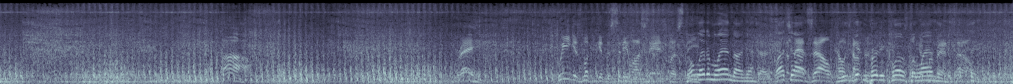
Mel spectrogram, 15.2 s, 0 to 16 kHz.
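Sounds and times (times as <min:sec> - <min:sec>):
helicopter rotor chopping: 0:00.0 - 0:15.1
speech: 0:08.5 - 0:14.8.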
